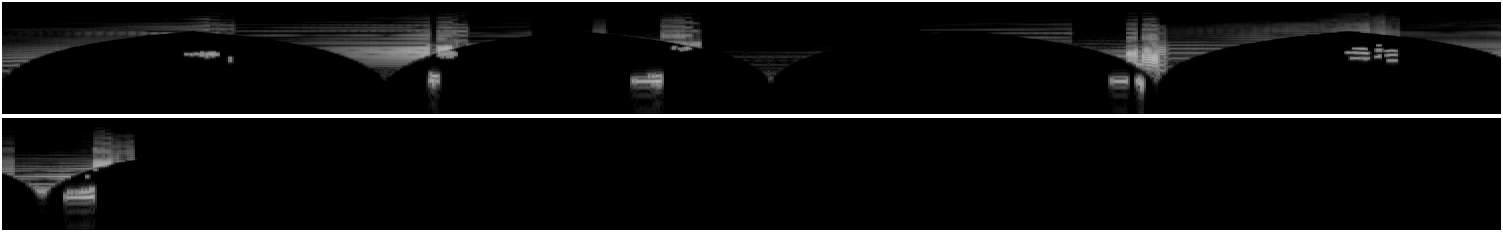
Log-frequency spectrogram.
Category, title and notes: Music > Solo instrument
Exporting the 'Underwater Piano Reverse Chords' file, I drastically altered the formant and vibrato via Flex Pitch.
